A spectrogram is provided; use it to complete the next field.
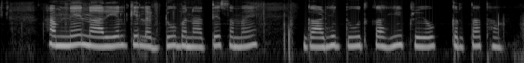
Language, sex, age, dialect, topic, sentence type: Hindi, female, 25-30, Awadhi Bundeli, agriculture, statement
